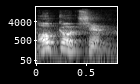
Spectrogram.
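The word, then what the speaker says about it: Okocim: Oko Chin is how you pronounce it.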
